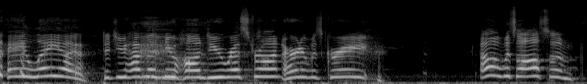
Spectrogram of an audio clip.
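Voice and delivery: high falsetto chit-chat, barely holding a laugh; high-voiced gossip skit. Asking Leia about the new Hondu restaurant, high comic falsetto. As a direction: play both friends in a squeaky voice.

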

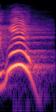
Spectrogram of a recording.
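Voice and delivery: high, loud "woo!"; whooped "woo". Acted. Preacher reacting to being asked last Sunday, high whoop. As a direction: let out a sudden high whoop.

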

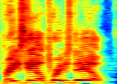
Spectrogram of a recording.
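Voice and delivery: loud, high hollered chant; mock rallying cry. Co-host hears Trump got elected, mock cheering.

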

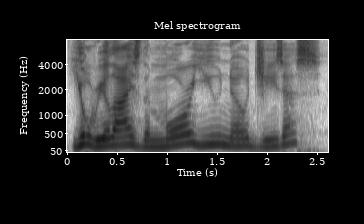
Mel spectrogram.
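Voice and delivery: ordinary talk, nothing marked

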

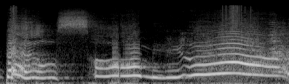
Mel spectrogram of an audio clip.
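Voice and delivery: very high, slow thrilled squeal; little girl rapture. Retold or imitated. Daughter imitated after Belle waved, very high slow squeal. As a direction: squeal it out like an overjoyed toddler. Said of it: "and Kinsley was like".

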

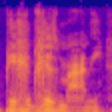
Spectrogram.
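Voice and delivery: thick, hammed-up Russian accent; mock Russian accent. Comic quoting the Rounders villain to his co-hosts, mock Russian accent. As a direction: imitate a Russian movie villain.

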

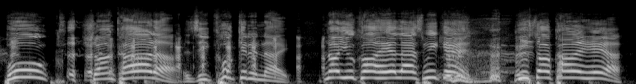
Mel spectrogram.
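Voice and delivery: high, loud put-on voices with a laugh; mock phone quarrel. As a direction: shout it like the fed-up cook. Worker and caller acted quarrel.

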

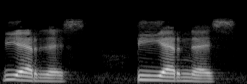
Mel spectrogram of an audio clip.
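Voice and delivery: "Viernes" with a B sound, BYER-nes. Shown as a demonstration. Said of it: "we pronounce it with the B".

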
